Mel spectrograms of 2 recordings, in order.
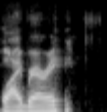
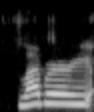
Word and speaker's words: library: Like library. – Library, all of those are pronounced though. – Well, some people don't. They say library. If you listen, well, they're incorrect. They are grossly incorrect.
